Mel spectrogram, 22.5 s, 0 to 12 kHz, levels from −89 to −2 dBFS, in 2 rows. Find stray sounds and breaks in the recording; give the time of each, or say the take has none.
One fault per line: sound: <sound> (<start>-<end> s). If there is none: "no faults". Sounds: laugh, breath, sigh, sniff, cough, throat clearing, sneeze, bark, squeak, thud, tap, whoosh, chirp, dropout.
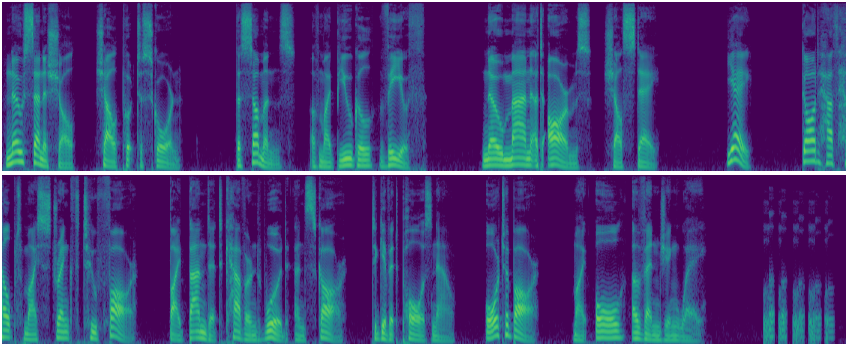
sound: laugh (21.4-22.4 s)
